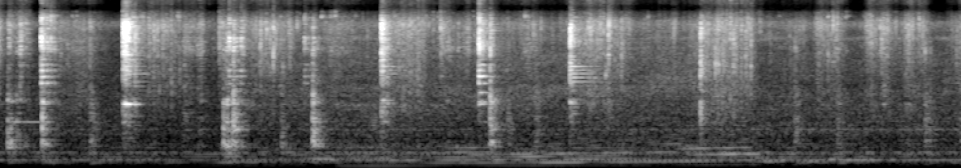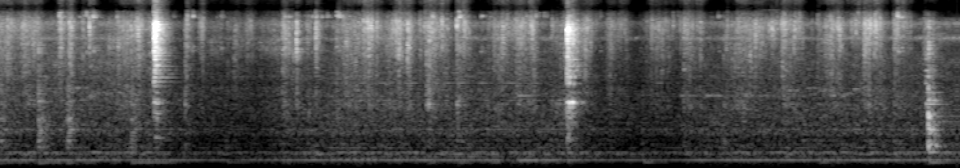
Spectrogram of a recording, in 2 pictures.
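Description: Hands knead crumbly dough in a metal bowl, with squishing and rustling.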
